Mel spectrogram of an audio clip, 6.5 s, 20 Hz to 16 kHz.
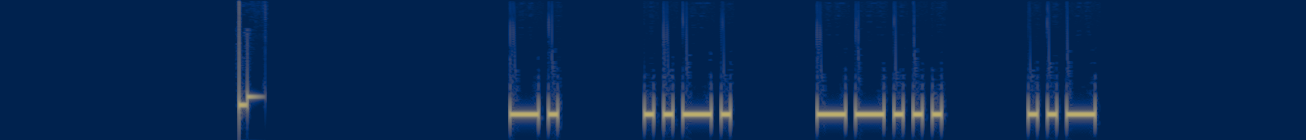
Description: Morse code, heard as a keyed tone, about 25 wpm, spaced as for 14 wpm, 700 Hz. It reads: NF7U
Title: USA Call Signs - 4 Characters - 3x Character Spacing - 25wpm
